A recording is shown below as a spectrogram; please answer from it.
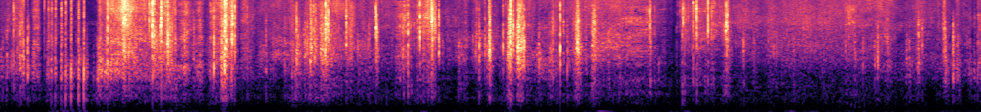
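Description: Continuous high, papery crackle and soft swishes with no low body and no ring; each flick dies at once. It is the light, crisp rustle of very thin book pages turned and rubbed between fingertips, in a quiet small room.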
